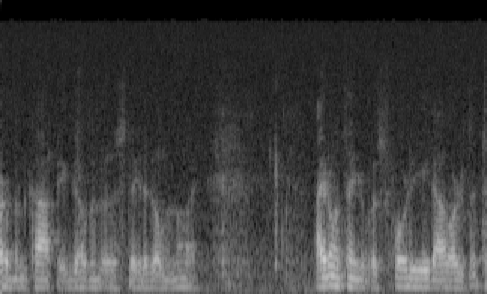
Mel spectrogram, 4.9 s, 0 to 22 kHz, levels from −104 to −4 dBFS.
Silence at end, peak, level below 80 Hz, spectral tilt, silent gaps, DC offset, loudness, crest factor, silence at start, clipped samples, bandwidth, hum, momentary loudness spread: 0 s; -18 dBFS; -66 dBFS; -8 dB/octave; none; under 0.1%; -38 LUFS; 22 dB; 0 s; under 0.1%; 16.5 kHz; none; 21 LU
